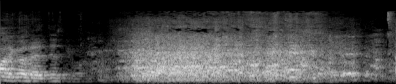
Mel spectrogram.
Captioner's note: laughter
